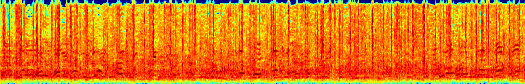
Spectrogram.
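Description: Studio audience laughing and clapping, a thick wash of applause with many voices whooping through it.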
